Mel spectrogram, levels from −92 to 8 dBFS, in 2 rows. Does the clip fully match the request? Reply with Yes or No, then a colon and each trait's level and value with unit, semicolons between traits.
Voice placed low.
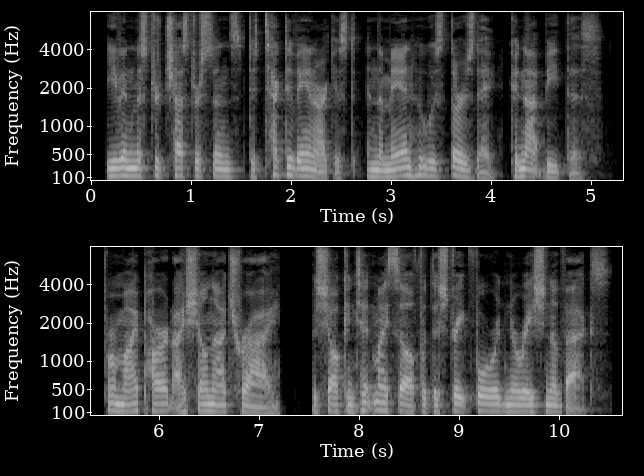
Yes: low, 125 Hz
